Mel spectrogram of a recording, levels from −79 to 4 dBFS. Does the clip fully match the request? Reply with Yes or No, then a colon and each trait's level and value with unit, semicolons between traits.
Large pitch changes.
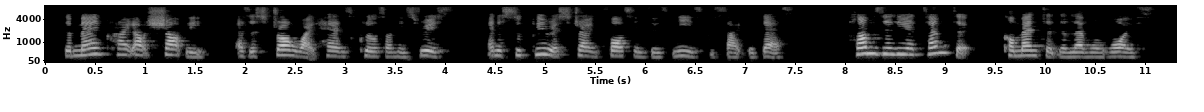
Yes: wide, 5.7 semitones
